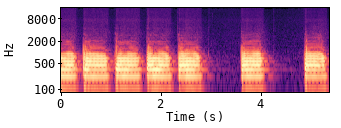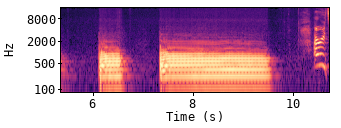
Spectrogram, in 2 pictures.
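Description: Baritone horn playing a repeated B flat in short quarter-note bursts, grouped with rests between, then one long sustained note; close, loud and clear, with no talking.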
